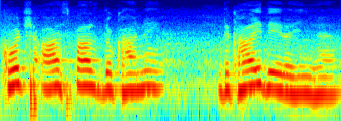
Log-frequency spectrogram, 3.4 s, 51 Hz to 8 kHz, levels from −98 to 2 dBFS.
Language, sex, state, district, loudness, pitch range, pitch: Hindi, male, Madhya Pradesh, Katni, -14 LUFS, 185-210 Hz, 200 Hz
